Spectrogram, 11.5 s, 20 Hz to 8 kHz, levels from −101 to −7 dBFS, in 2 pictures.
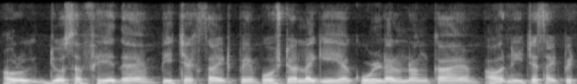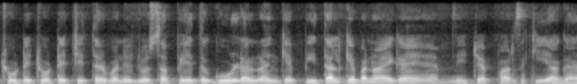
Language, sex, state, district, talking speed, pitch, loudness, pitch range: Hindi, male, West Bengal, North 24 Parganas, 180 wpm, 135 Hz, -19 LUFS, 130-140 Hz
